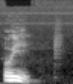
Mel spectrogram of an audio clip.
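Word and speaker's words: Uyi: So it's actually pronounced Ui.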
